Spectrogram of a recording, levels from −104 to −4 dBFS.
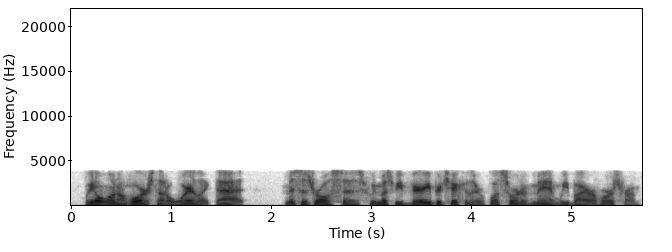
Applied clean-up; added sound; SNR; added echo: none; none; none; none.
